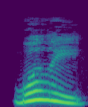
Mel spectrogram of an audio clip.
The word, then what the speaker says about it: woolly: Woolly means made of wool, usually sheep's wool. Use the sound. So woolly rhymes with fully.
